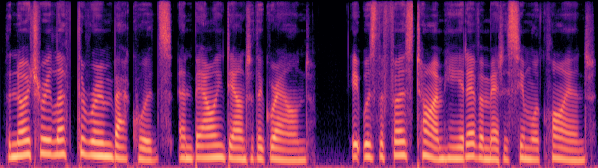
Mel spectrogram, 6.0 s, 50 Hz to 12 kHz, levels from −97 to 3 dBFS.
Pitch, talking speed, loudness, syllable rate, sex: 195 Hz, 240 wpm, -17 LUFS, 5.9 syllables/s, female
